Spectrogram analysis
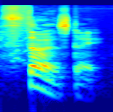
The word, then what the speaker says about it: Thursday: And Thursday, la U, no suena como una U española. It's Thursday. Thursday, not Thursday. Thursday. Y la D de day es muy fuerte. No decimos Thursday, sino Thursday. Casi suena como un T.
